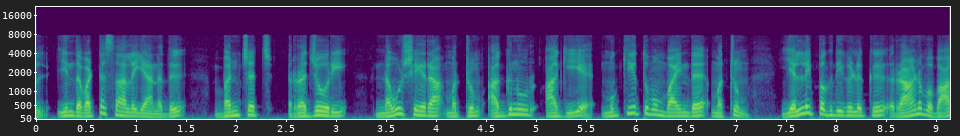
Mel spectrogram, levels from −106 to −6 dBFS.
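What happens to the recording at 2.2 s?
Nothing goes wrong at 2.2 s; the speech there comes through intact, carried by G.722 wideband telephone coding at 64 kbit/s.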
